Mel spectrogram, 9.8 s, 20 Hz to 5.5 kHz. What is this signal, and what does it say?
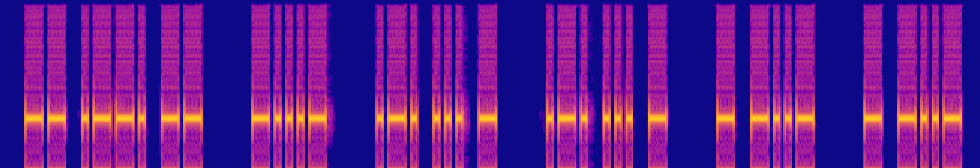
Morse code, heard as a keyed tone, about 21 wpm, 800 Hz. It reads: MPM <BT> RST RST TX TX
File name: cours-du-lundi files / Cours-1586-texte-abreviations-vitesse-15mpm-puis-20mpm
